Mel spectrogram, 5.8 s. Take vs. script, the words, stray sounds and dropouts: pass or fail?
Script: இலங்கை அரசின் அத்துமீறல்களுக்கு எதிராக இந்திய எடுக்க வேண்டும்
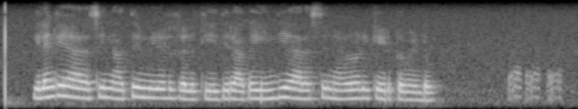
fail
